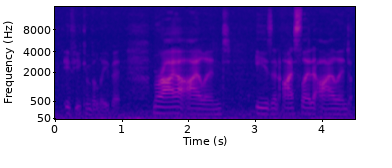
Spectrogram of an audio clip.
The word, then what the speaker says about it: Maria: But I've read a little bit and apparently Americans pronounced it Mariah and that's what stuck. if you can believe it. Mariah Island is an isolated island off the coast um of Triabana.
